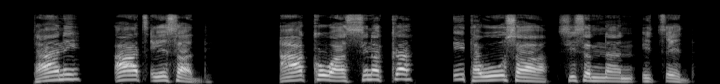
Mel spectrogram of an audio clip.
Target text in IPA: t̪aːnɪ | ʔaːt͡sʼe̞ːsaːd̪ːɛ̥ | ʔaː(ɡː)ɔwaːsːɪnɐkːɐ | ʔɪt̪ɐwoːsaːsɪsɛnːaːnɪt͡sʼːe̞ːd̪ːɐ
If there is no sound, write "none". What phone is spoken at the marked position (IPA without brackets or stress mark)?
kː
